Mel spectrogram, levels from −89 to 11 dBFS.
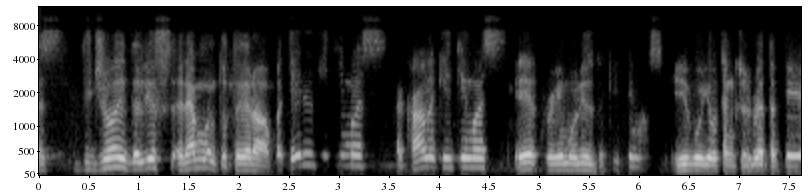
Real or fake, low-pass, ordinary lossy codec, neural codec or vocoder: fake; 7.2 kHz; Opus, 24 kbps; codec, 16 kHz, 1 kbps, X-Codec, HuBERT features, trained on balanced general audio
